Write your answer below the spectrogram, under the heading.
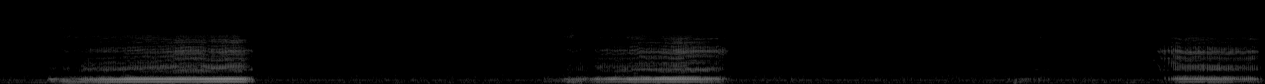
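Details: Belle, a sleeping Bulldog, snores in long rasping breaths lasting about two seconds each, spaced roughly four to five seconds apart, with a quiet steady hum between them.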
